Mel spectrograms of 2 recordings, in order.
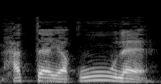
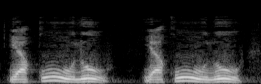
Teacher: أما ورش عن نافع فيقرأ بضم اللام · Shown in: second take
